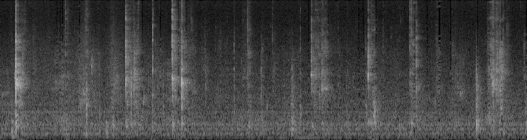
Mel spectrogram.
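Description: Ingredients for an omelette are mixed in a bowl, a utensil clinking and scraping against the sides in irregular taps and clatters at close range, with no voices.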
